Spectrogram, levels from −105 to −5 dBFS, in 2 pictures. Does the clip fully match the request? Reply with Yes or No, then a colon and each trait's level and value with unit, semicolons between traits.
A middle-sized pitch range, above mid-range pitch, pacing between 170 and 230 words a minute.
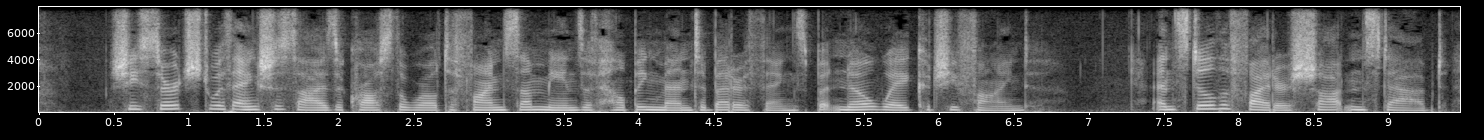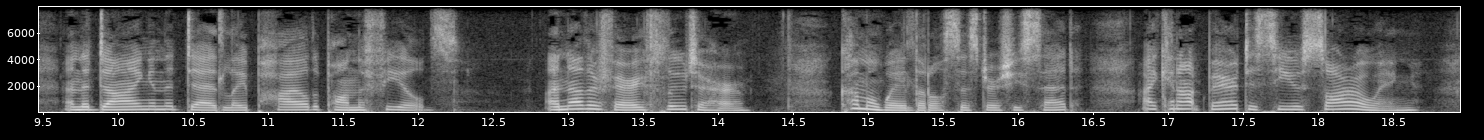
Yes: average, 3.9 semitones; high, 200 Hz; average, 190 wpm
